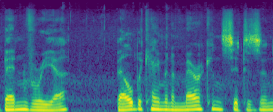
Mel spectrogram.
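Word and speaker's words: Beinn Bhreagh: Pronounced Ben Vria, Bell became an American citizen in 1882, but his name meaning beautiful mountain in Scottish Gaelic showed his Scottish heritage.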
